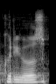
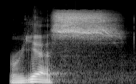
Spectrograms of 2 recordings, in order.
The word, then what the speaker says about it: curious: de speak ever spen on mas eu estava curioso para conhecê-los Então tinha falado por telefone mas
